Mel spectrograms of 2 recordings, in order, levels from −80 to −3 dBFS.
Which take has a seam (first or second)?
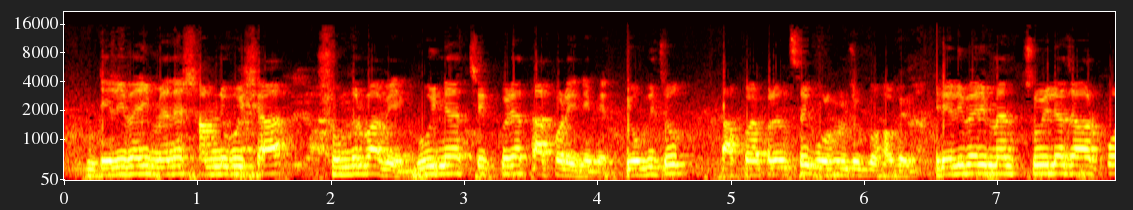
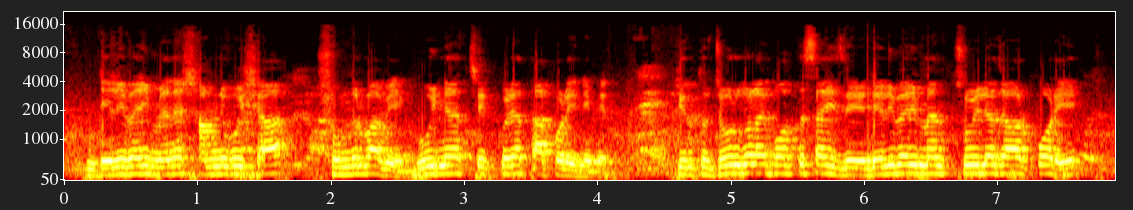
first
